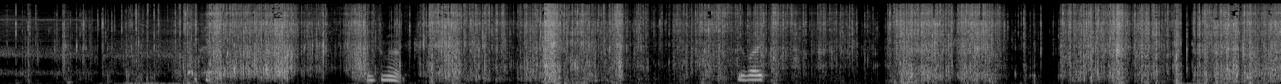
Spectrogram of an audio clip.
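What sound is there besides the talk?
plastic bag crinkling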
